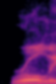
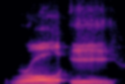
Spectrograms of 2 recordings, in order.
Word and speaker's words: Roll-E: Rowley. What? Roll-E. It's not Rowley. Roll-E. Rowley. Okay. I keep saying it wrong. Rowley. Okay. Roll-E is how you say that last name.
